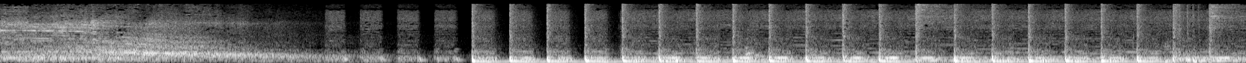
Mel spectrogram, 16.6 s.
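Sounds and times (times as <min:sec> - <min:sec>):
airplane engine roar during takeoff: 0:00.0 - 0:06.3, 0:08.6 - 0:16.6
pounding rhythmic beat with heavy bass: 0:04.8 - 0:16.6.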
